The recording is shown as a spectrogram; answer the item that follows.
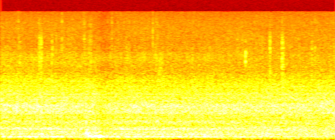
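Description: Steady low hum of a moving car's engine and road noise, heard from inside the cabin.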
